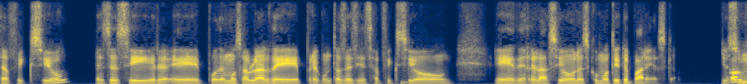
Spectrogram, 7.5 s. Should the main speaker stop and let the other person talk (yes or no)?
yes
